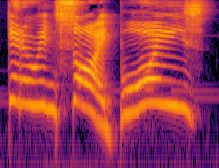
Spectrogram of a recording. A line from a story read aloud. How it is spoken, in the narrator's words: boomed the white pirate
